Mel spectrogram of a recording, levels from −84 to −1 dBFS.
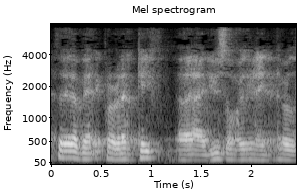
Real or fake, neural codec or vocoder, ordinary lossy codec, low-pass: fake; codec, 16 kHz in and 24 kHz out, 0.6 kbps, FocalCodec, streaming, 4096 codes; MP3, 32 kbps; 7.2 kHz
